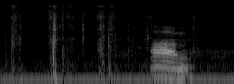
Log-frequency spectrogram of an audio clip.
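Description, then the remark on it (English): Tarot cards being shuffled for a three-card pull, a few quick papery riffles and slaps, with a low steady hum underneath and a short vocal sound near the end. “You're gonna hear me shuffling.”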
